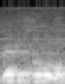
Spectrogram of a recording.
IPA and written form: ˈmɪdɫ (middle)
